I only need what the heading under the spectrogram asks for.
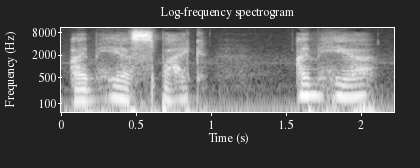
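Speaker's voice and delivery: softly voiced Rarity reassuring. Rarity reassuring Spike in her mind, softly. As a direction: gently answer into the dark.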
